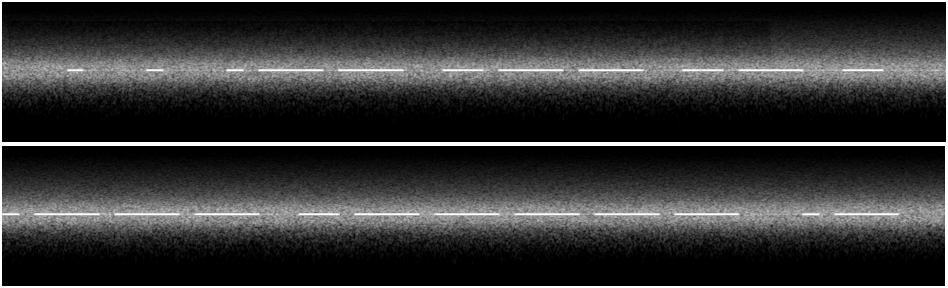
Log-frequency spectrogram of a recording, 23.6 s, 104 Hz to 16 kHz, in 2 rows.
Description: Radio time signal (WWVB), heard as a tone whose level steps once a second, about 1380 Hz, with radio static and a narrow filter. The time is 10:15 UTC. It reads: M M 0 0 1 0 0 1 0 1 M 0 0 0 1 0 0 0 0 0 M 0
